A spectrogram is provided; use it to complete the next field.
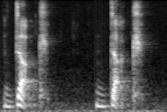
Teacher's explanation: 덕처럼 받침이 있지 않고요. K 소리를 하나 살려주셔야 돼요. 그래서 마지막까지 duck 이렇게 소리 내주세요.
